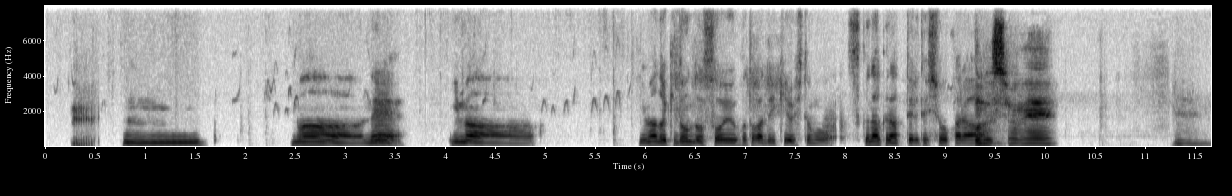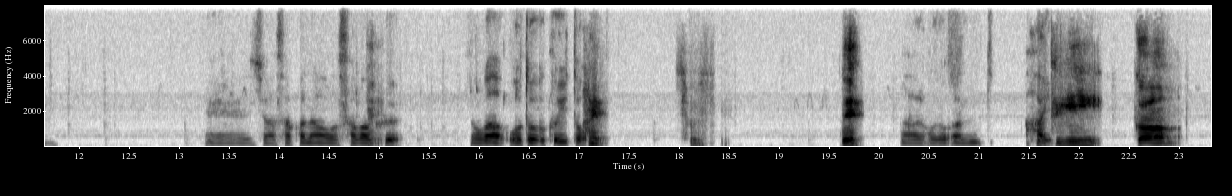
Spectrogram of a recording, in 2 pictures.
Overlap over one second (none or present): none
